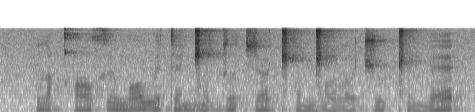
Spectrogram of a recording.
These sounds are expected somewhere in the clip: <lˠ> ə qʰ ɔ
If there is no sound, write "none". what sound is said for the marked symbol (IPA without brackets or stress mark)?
l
